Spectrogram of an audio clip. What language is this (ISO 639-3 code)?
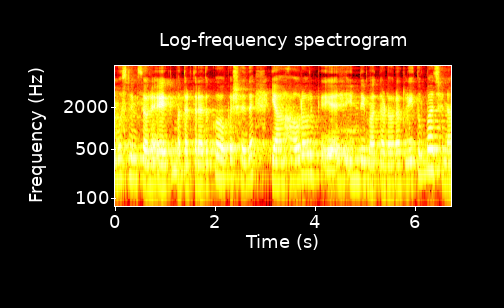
kan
